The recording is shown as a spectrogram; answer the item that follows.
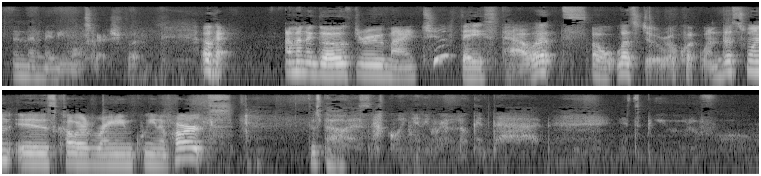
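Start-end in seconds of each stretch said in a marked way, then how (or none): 10.6-14.8 soft, hushed whisper, barely voiced. Going through makeup palettes one by one, whispering. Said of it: "I don't know why I'm whispering about it".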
